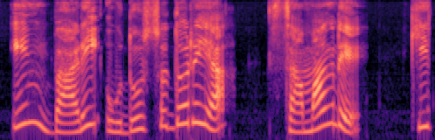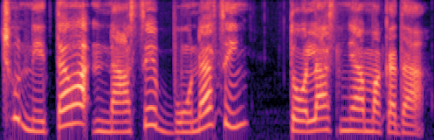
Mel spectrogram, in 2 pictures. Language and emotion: Santali, disgusted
